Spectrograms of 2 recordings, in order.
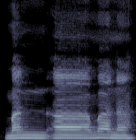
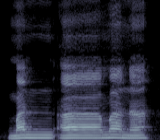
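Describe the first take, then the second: Both takes have the same delivery.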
